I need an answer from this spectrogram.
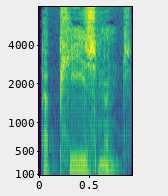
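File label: "appeasement", British English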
